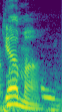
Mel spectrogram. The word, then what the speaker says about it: Gemma: Yeah, Next- Gemma's trying to fix Logician's pronunciation of her name as well.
